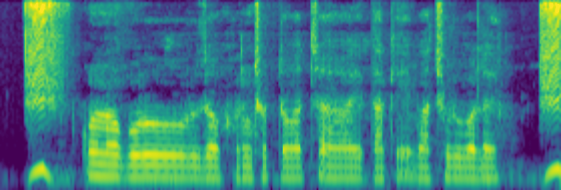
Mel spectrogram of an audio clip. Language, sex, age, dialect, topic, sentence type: Bengali, male, <18, Northern/Varendri, agriculture, statement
